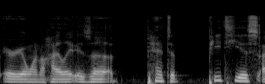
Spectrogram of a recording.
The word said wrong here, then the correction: Panopticus: I can't actually pronounce that word. I probably should have looked it up. – Panopticus. – Panopticus, thank you.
